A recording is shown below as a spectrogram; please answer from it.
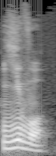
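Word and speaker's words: его: temps mais en général un gué entre deux voyelles va se prononcer va est donc là c'est le cas on va avoir ivo même chose pour le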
